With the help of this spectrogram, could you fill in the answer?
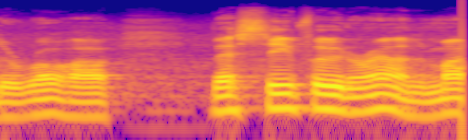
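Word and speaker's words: De Rocca: I've always said De Roca, and somebody told me the other day it's called De Roja.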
